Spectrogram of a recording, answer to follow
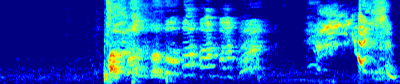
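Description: After a second of quiet, a sudden loud burst and then a woman's squealing laughter. It dies down, and a second burst of laughter comes near the end.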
